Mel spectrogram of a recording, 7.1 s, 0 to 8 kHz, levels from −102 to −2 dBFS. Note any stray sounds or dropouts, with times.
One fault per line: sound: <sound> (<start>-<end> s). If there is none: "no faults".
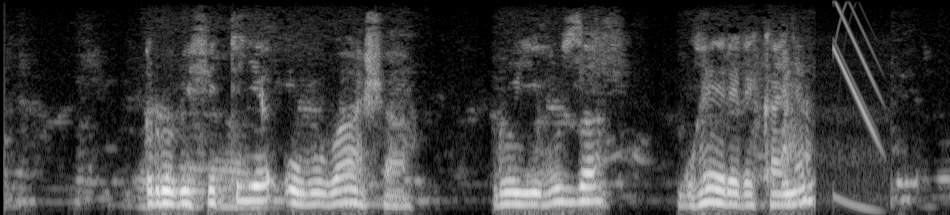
sound: chirp (6.2-6.7 s)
